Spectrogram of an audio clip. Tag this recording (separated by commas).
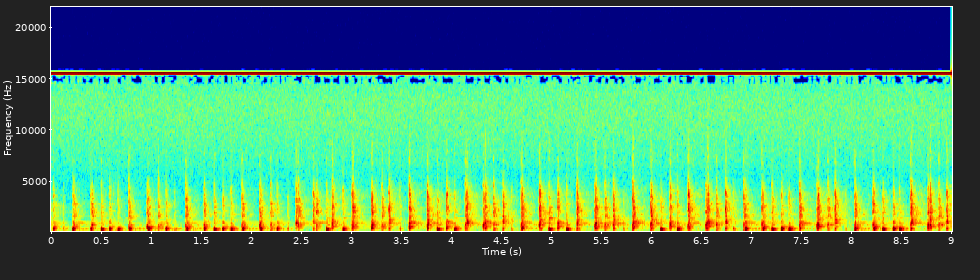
playing djembe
